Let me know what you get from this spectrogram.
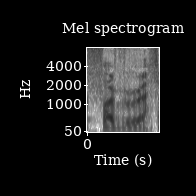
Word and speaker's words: Favre: which is not the way you pronounce it. Mm-hmm. So here in the movie, he'll be like, Brett Favre.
